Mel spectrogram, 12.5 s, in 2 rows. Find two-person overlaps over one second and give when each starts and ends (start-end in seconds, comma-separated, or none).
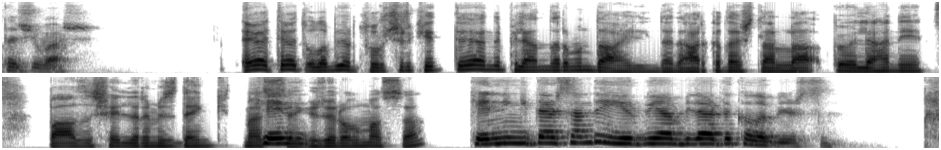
none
